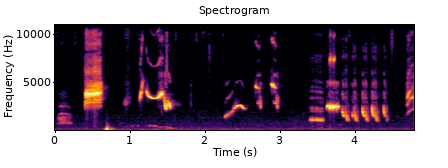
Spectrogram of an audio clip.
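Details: Asian pied starling singing, a recording used to coax pet starlings into song at dawn and dusk: a harsh rasping burst, looping whistles, a short rising slur, then a rapid row of descending chirps.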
